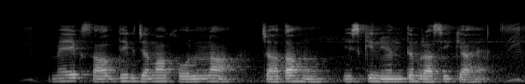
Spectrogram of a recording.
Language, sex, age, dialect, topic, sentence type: Hindi, male, 18-24, Marwari Dhudhari, banking, question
